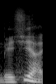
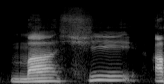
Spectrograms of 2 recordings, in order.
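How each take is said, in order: First: It starts with 'me' and has no throat sound. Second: It starts with 'ma' and has a harsh throat sound. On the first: This is the usual Korean reading. "그래서 이제 메시아 이렇게 하고 있는요" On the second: This is the original Hebrew pronunciation. "그래서 마시 아 이렇게 하거든요"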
